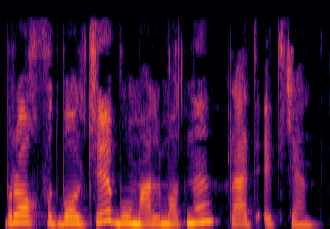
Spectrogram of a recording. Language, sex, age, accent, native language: Uzbek, female, 18-24, Qashqadaryo, Uzbek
